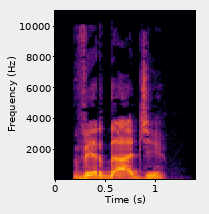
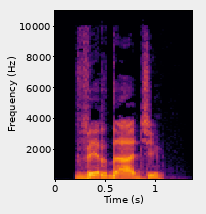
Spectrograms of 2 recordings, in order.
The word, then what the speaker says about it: verdade: Remember, D plus E or I is pronounced G. – Read word 11. – Verdade. Verdade.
